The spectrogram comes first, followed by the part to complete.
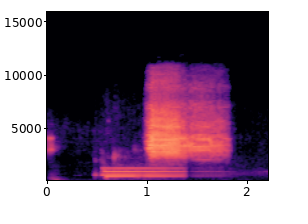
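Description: A short chime-like tone of several steady pitches sounding together, held for just over a second, with a hiss over its middle.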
